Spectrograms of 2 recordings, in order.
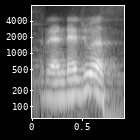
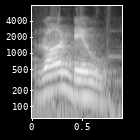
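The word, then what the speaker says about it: rendezvous: आपने इसे क्या प्रोनाउंसिएट किया, रेंडेजुअस। तो दोस्तों सॉरी फॉर दिस, बट आप गलत हैं। ये जो वर्ड है ना, इसे हम प्रोनाउंसिएट करेंगे रॉन्डेवू।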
